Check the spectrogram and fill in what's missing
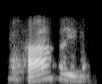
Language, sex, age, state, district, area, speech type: Sindhi, male, 60+, Gujarat, Kutch, rural, conversation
